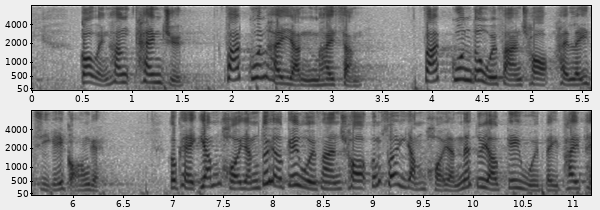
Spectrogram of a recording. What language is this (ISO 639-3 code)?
yue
